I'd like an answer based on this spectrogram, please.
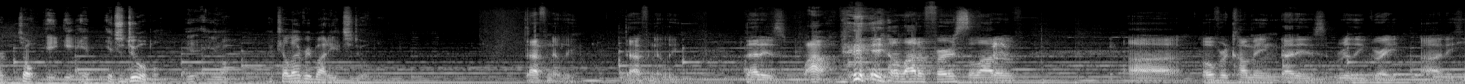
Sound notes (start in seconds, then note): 8.4 chuckling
